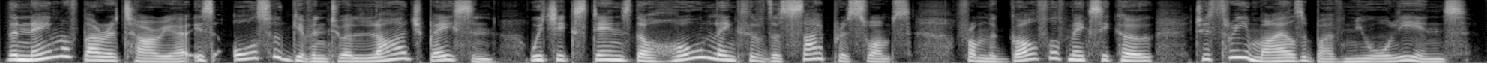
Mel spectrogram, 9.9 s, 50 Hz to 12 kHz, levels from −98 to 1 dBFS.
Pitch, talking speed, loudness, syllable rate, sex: 210 Hz, 190 wpm, -18 LUFS, 5.3 syllables/s, female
